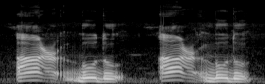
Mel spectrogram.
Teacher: ला अअबुदुल्लज़ी, अअबुदु, अअबुदु, हमज़ा और आइन की आवाज़ में नुमायाँ फ़र्क करेंगे। आइन जो है ये हलक़ के दरमियान वाले हिस्से से अदा होगा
